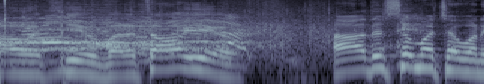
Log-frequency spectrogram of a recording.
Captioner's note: cheers and applause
